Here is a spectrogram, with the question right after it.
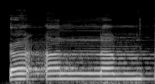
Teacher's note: nun sukun bertemu lam Idam Bila gunah masuk P huruf lam tanpa mendengung tanpa ditahan lama-lama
